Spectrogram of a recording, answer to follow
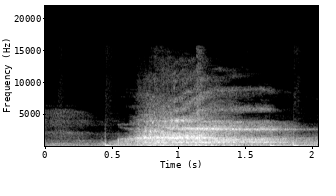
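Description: A person's deep, audible breath, starting about half a second in and lasting over a second, during a reach-and-fold stretching movement. Soft background music plays underneath.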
